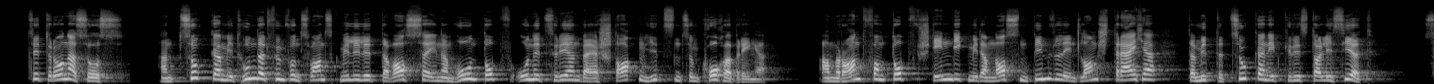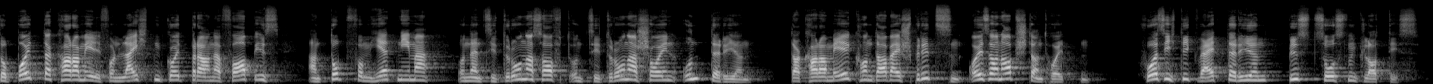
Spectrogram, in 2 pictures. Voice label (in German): Bayer, Dialekte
